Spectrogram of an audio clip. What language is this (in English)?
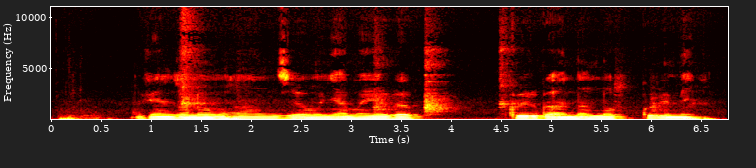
Kinyarwanda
